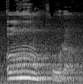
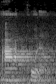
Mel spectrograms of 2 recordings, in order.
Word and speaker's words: âncora: Âncora. Âncora. É o an, né? E aí eu vou perceber que esse A, ele está sendo pronunciado de maneira fechada, né? Eu estou pronunciando âncora, não estou pronunciando ácora.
